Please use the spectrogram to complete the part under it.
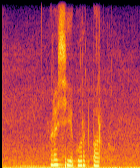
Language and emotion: Russian, neutral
